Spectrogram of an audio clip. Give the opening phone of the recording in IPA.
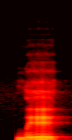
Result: w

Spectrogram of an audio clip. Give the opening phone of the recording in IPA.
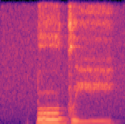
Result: k͡p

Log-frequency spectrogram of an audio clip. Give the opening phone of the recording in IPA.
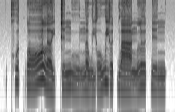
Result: kʷʰ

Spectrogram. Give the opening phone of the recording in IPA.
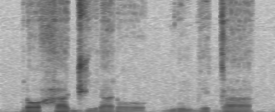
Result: ɾ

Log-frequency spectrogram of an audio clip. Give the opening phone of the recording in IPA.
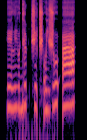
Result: e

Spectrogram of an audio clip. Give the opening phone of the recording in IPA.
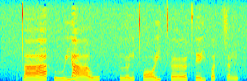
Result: t̪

